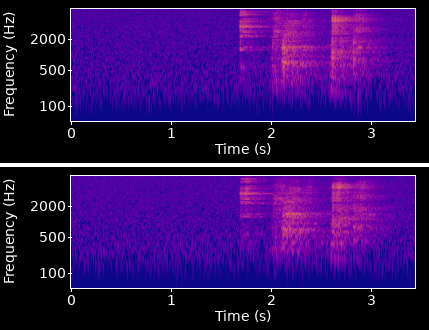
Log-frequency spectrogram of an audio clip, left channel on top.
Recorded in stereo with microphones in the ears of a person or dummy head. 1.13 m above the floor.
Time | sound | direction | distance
1.7 | footsteps | 60° left (ahead or behind) | 6.5 m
